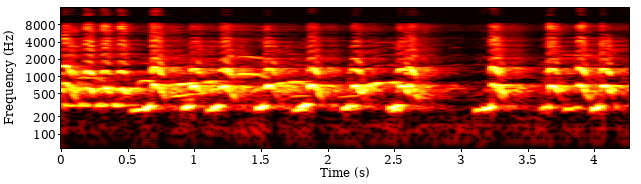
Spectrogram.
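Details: Monkey calls trading back and forth, very noisy: a steady train of short falling harmonic calls, roughly one every half second, layered over lower accented notes, with a short pause near the end.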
